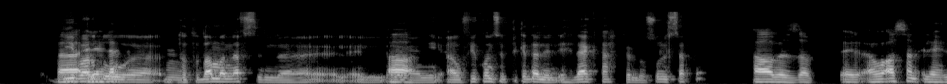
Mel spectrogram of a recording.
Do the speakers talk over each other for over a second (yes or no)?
yes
